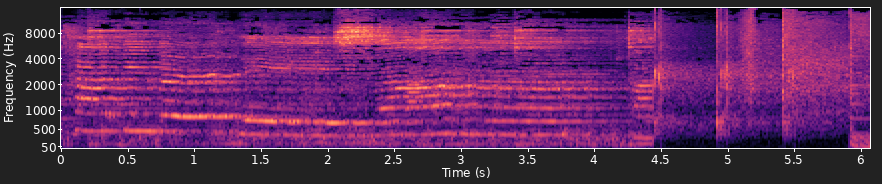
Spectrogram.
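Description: A young girl singing into a karaoke microphone over a backing track. The singing breaks off about four seconds in, followed by a few sharp clicks and hiss.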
